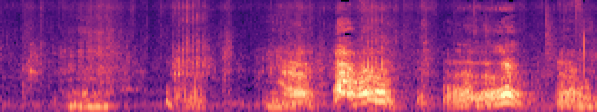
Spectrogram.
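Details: Enzo or Ozzy, pet dogs, mix low growly rumbles with gruff barks in a run of about six bursts, the loudest near the middle and end.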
